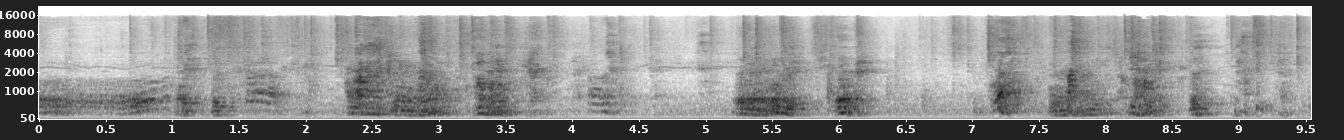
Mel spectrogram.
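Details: Dog daycare trial day for a Chihuahua with other dogs around: spaced bouts of shrill barking and yipping, a few seconds apart, mixed with human voices talking in the room.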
